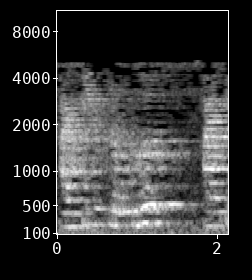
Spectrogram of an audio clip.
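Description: A voice going on in a steady chant-like cadence, not in English, over a steady low hum in the recording.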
